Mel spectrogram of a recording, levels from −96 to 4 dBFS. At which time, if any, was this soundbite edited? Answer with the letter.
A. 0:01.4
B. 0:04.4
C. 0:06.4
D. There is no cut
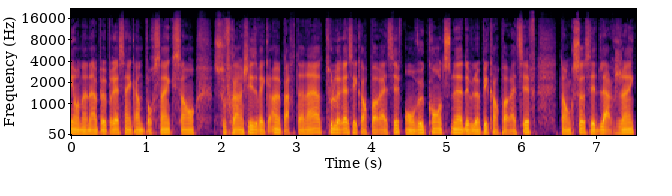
B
